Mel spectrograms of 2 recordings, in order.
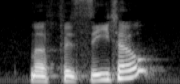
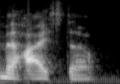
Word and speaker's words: Mephisto: So, I know I'm going to butcher that name, but the options are Wanda herself, Mephisto. – Jeez. It's pronounced like it's spelled.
